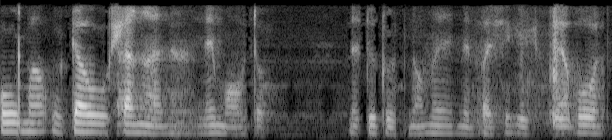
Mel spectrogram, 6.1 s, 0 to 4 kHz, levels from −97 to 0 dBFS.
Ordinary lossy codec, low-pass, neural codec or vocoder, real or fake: AAC, 16 kbps; 3.6 kHz; autoencoder, 48 kHz, 32 numbers a frame, DAC-VAE, trained on Japanese speech; fake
